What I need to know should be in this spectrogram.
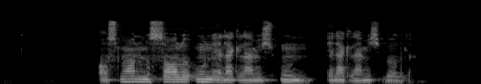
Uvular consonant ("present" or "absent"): absent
